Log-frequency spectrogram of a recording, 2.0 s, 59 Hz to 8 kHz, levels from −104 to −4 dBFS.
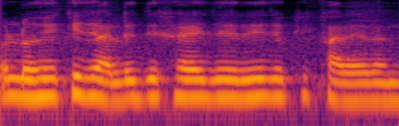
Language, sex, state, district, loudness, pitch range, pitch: Hindi, female, Bihar, Araria, -30 LUFS, 170-185 Hz, 180 Hz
